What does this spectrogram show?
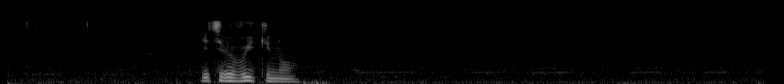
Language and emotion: Russian, angry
